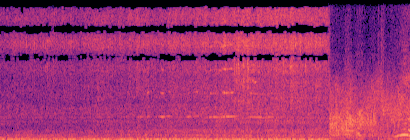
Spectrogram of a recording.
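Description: A race car engine idles with a deep, loud rumble.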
